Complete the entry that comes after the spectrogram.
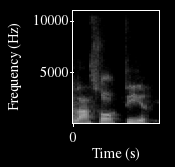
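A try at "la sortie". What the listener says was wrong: Sortie, no lleva R. No lleva R.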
